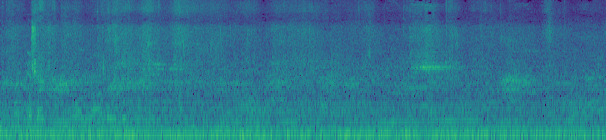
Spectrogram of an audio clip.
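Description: Two young girls chat quietly nearby.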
